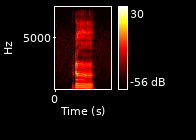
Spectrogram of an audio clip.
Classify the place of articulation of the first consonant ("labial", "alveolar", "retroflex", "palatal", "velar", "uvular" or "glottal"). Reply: retroflex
